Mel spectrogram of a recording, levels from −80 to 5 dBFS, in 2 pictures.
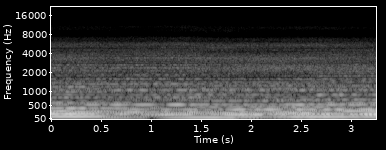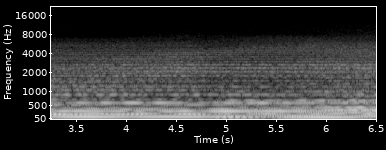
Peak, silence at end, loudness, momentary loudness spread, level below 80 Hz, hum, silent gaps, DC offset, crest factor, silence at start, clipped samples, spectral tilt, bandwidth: -6 dBFS; 0 s; -19 LUFS; 6 LU; -30 dBFS; none; none; under 0.1%; 12 dB; 0 s; under 0.1%; -9 dB/octave; 7 kHz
